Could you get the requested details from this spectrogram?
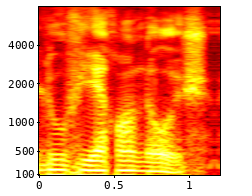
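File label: "Louvières-en-Auge", French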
